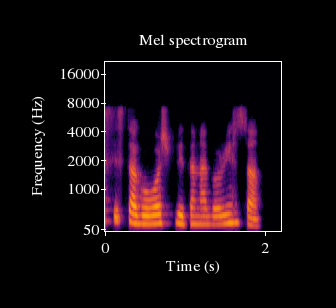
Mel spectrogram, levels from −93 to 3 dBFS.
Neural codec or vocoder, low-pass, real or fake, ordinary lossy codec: codec, 24 kHz, 0.5 kbps, DualCodec; 7.2 kHz; fake; none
